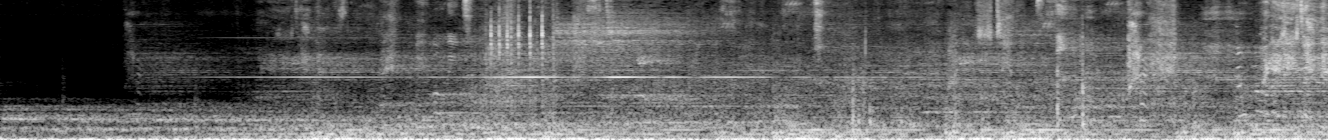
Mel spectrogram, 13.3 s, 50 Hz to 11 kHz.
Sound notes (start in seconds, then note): 4.0 creaking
